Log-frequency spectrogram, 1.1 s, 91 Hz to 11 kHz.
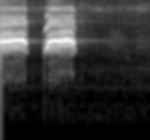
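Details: Osprey at an evening nest in Charlo, August 20, 2019, two birds present: two loud piercing whistled notes in quick succession, the second rising slightly.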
